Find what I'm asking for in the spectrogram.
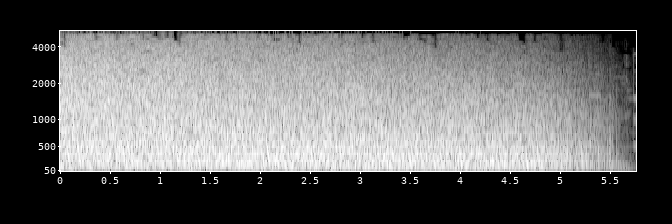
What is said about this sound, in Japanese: まあこういう感じの大変派手な爆発音か何かを拾ってきますね。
